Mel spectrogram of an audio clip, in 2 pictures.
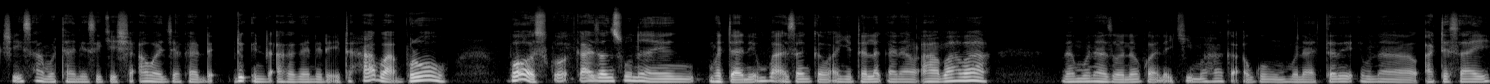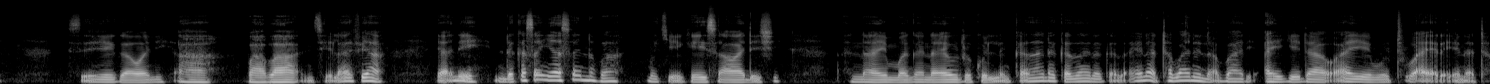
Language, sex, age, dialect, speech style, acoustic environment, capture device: Hausa, male, 25-34, Nigeria - Kano, happy, nature, mobile / Linux / Chrome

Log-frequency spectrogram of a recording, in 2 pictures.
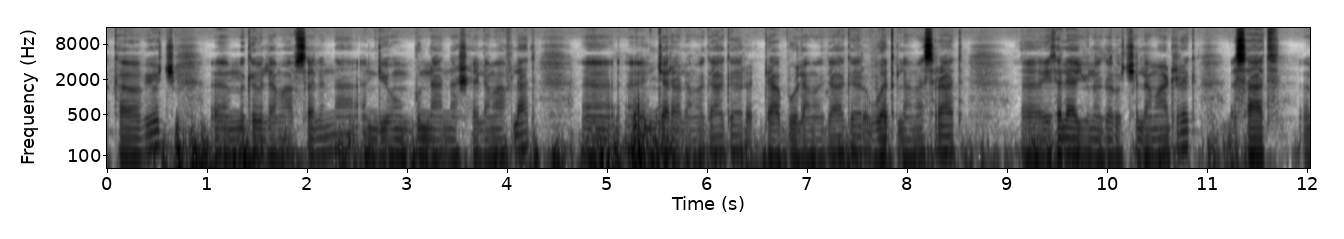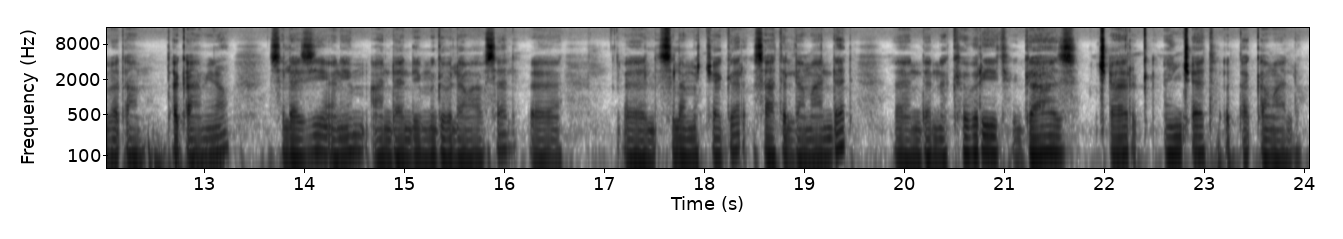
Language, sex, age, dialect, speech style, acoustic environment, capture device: Amharic, male, 18-24, Ethiopia - Addis Ababa, happy, silence, mobile / Linux / Chrome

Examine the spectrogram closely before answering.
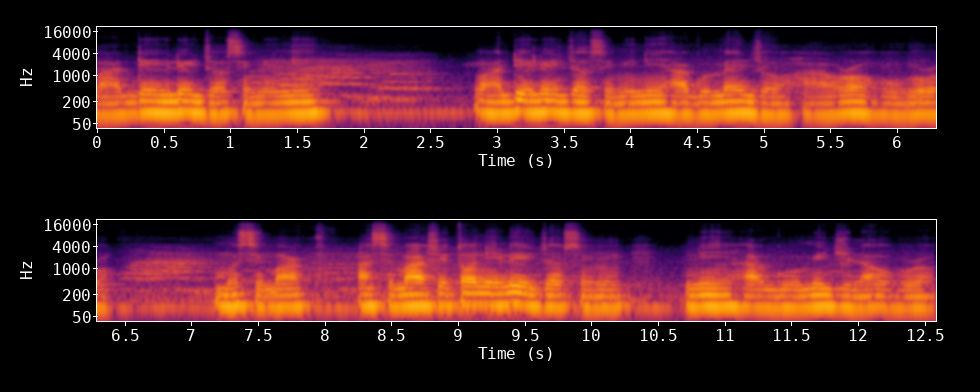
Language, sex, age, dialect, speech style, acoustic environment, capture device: Yoruba, male, 18-24, Nigeria - Lagos Yoruba, relaxed, people talking, mobile / Linux / Chrome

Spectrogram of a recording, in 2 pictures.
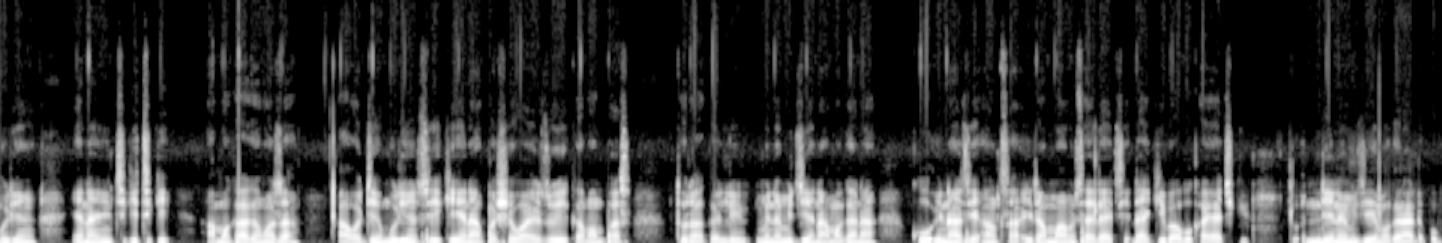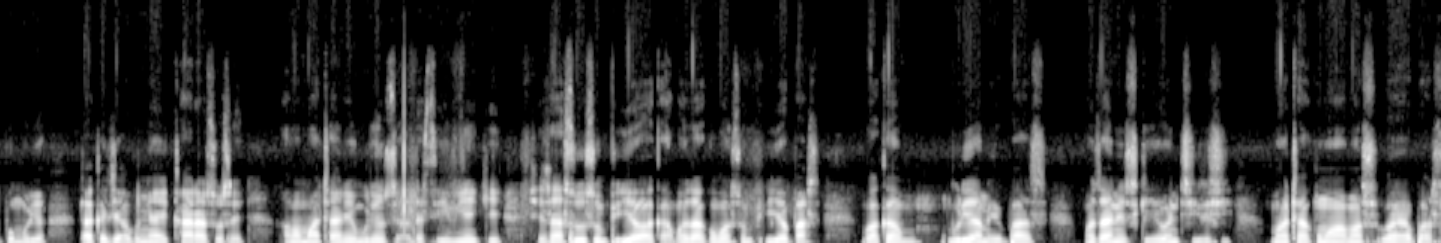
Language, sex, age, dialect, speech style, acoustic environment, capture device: Hausa, male, 18-24, Nigeria - Kano, tired; stressed, nature, mobile / Linux / Chrome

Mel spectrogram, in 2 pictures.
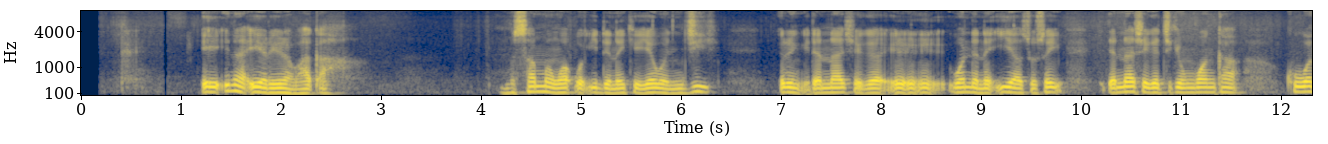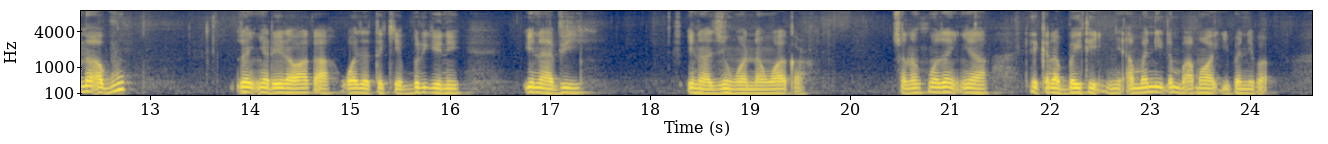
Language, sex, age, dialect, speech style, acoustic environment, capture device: Hausa, male, 18-24, Nigeria - Katsina, relaxed, silence, mobile / Linux / Chrome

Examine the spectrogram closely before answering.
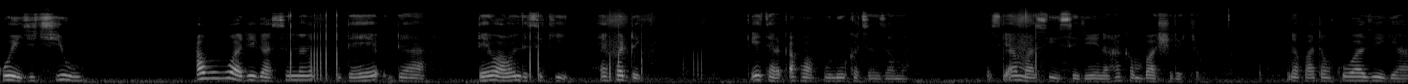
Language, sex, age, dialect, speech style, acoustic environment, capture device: Hausa, female, 25-34, Nigeria - Kano, relaxed, nature, mobile / Linux / Chrome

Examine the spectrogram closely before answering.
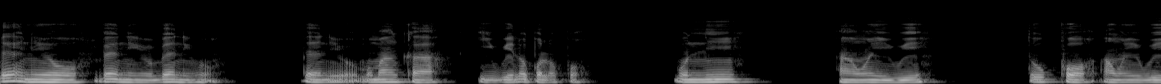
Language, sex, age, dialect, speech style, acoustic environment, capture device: Yoruba, male, 25-34, Nigeria - Lagos Yoruba, focused; stressed; relaxed, silence; nature, desktop / Linux / Chrome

